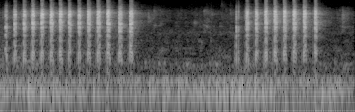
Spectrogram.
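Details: Long-tailed shrike in full song, a clear, fast, tightly paced master recording for Indonesian songbird keepers: two bursts of harsh, buzzy notes repeated about seven per second, separated by a second-long pause with a faint low room hum.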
